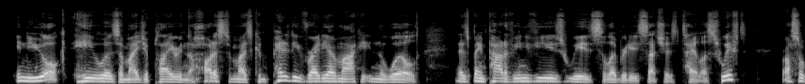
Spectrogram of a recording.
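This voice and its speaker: A man with an Australian accent talks at a very fast pace, at medium pitch with ordinary variation, in a very clean recording with a silent background and a dry, close sound with no echo. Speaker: podcast host. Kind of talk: scripted intro narration; interview conversation.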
